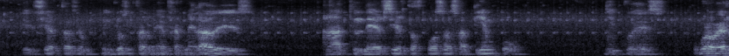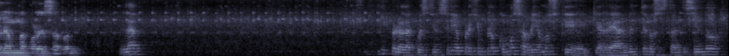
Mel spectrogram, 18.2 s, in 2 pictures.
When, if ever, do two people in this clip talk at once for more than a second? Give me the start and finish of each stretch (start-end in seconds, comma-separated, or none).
none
